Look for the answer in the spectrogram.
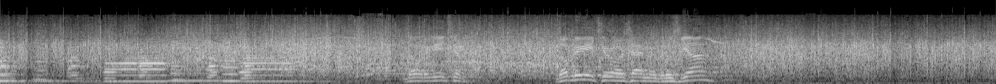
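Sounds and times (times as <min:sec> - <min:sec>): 
audience applause as a speaker comes on stage: 0:00.0 - 0:09.9
speech: 0:04.4 - 0:04.9, 0:05.6 - 0:07.2.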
